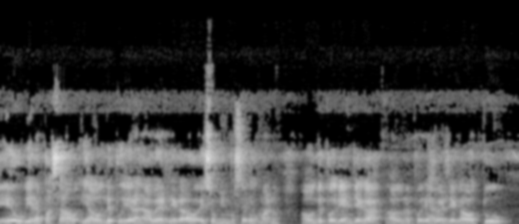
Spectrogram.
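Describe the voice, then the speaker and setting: The speech comes at a very fast pace with hardly any pauses. Intonation stays fairly even. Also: man, fairly high pitch for a man. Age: 60s. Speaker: spiritual teacher. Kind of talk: casual chat.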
